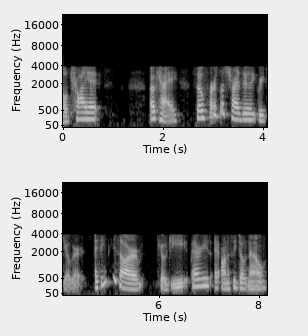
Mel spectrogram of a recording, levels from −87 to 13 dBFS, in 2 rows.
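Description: Speech carried over a narrowband call path, its content stopping at 4 kHz in a way that fits G.711 mu-law coding at 64 kbps, with no technical faults audible anywhere in the signal.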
